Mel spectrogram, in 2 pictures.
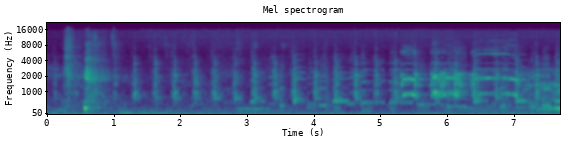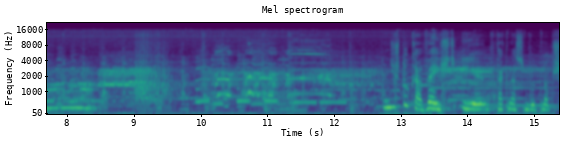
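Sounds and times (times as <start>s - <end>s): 
other livestock calling in a museum farmstead farmyard: 2.8s - 15.3s
rooster crowing in a museum farmstead farmyard: 5.3s - 12.6s
low cow-like moo of livestock: 5.4s - 12.8s, 13.4s - 15.3s
speech: 13.0s - 15.3s.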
